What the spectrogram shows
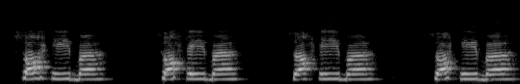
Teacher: सौ मोटा है, हा हलक के बीच से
